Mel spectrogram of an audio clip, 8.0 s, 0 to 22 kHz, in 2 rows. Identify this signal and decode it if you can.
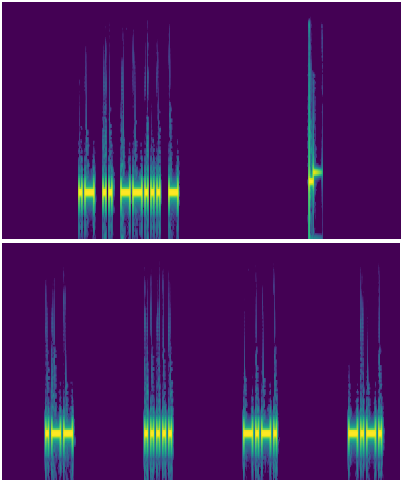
Morse code, heard as a keyed tone, about 40 wpm, spaced as for 17 wpm, 700 Hz. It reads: AI7T W5CC
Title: USA Call Signs - 4 Characters - 8x Character Spacing - 40wpm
